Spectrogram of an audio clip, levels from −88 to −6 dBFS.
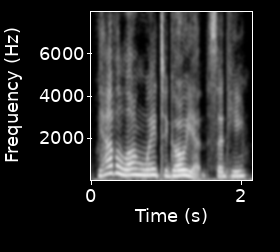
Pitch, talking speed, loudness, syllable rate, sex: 250 Hz, 280 wpm, -15 LUFS, 5.1 syllables/s, female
